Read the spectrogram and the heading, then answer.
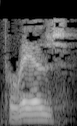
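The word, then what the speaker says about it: Peres: It's God's judgment, Mene, Tiki, and Perez is the pronunciation of that last one, which we just read over.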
